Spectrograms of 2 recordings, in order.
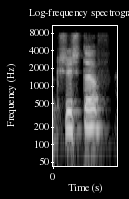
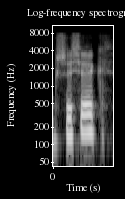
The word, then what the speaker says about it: Krzysztof: me is Kishek or Kristoff. Hi I'm Shishek. You can call me. It's the same name with just a Polish weird pronunciation.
